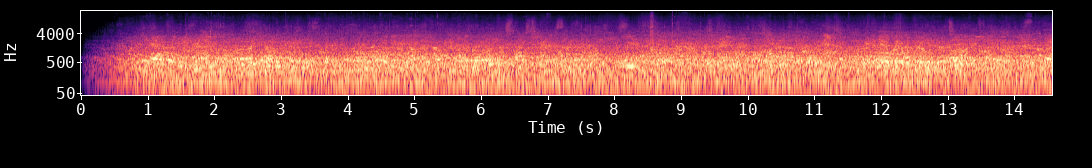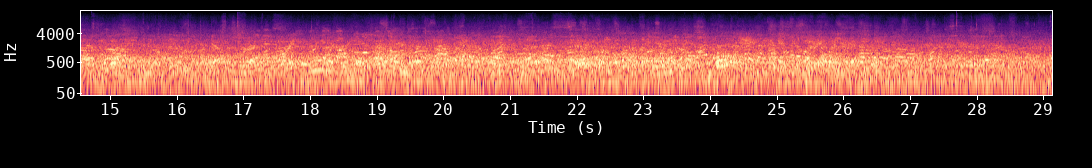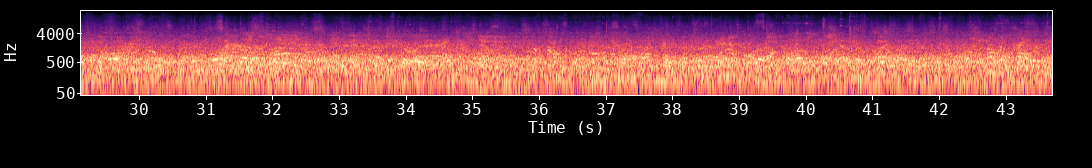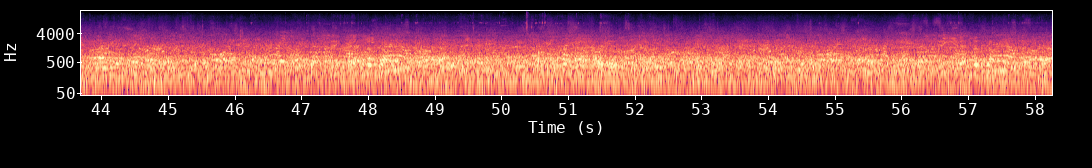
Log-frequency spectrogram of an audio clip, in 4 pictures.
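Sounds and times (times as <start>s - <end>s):
dense indoor crowd walla in a hall: 0.0s - 58.2s.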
